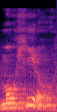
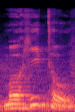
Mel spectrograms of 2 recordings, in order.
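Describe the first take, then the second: First: The t sounds like a soft d. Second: The t keeps a clear t sound. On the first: "bunyi T itu berubah jadi bunyi kayak D yang halus" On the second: "kalau gaya Inggris"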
